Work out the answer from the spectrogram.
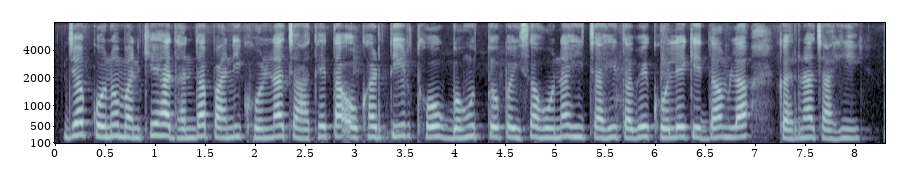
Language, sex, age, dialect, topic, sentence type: Chhattisgarhi, female, 18-24, Western/Budati/Khatahi, banking, statement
